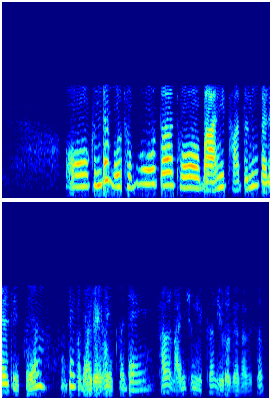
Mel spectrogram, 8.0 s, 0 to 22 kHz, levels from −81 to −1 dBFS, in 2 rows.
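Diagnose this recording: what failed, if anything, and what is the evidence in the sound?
The speech is hoarse, buzzy and close to robotic for the whole recording, with a thin telephone-like band running from about 250 Hz to 3.4 kHz and nothing at all above 3.8 kHz. This is a codec-stage fault: heavy Speex codec damage. The CELP coder has almost no bits left to describe the excitation, so a coarse, noisy approximation replaces the natural voicing. That degradation points to a very low setting, around 4 kbps.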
